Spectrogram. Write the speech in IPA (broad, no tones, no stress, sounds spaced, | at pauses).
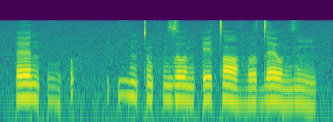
ɛ n ʔ o̤ ʔ | ʔ i̤ n t ũ f n z ɤ n ʔ e t ã ɦ ɤ d ɛ o̯ n z ĩ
